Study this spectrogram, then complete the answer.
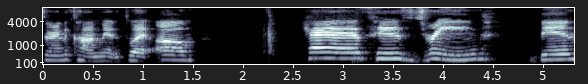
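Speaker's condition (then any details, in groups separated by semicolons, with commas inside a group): No condition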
